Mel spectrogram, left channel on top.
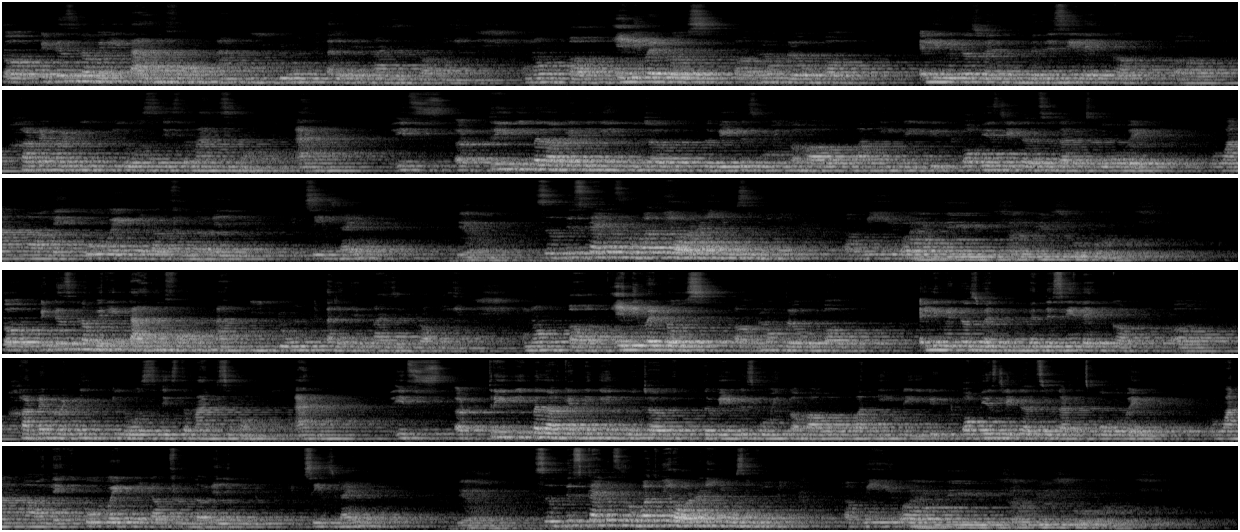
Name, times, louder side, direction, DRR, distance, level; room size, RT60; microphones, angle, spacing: voice 1, 0.0-7.0 7.3-8.5 9.2-11.4 11.7-12.1 12.4-15.0 15.3-15.7 16.2-23.9 24.4-27.3 27.8-28.4 30.1-32.5 33.1-34.1, right 1 dB, 35° right, -3 dB, 0.5 m, -27 dB
voice 2, 29.3-29.7 33.7-36.2, equal, 35° left, -11 dB, 0.8 m, -31 dB
5.7 x 2.8 x 2.8 m, 2.9 s
head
